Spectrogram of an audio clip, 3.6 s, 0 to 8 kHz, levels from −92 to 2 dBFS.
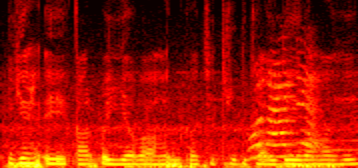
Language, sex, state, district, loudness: Hindi, female, Maharashtra, Chandrapur, -22 LUFS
